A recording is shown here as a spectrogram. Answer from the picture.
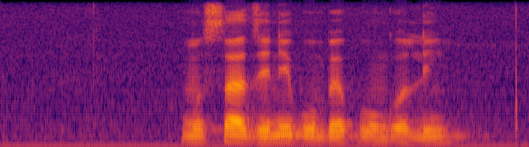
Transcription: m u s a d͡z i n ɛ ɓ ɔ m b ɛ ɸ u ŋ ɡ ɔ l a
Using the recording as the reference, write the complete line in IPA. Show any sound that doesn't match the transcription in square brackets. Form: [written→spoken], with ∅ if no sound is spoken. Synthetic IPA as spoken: m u s a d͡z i n [ɛ→i] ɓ [ɔ→u] m b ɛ ɸ u ŋ ɡ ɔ l [a→i]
